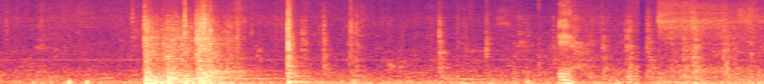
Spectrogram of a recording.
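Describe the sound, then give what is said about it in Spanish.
A heavy wooden church door of the San Lorenzo parish swings shut at the end of Holy Week with a loud, booming thud followed by a sharp latch clank, then a lingering rumble and scattered clatter, with crowd murmur in the background. “Los últimos nazarenos que permanecían aún detrás del paso, y esta va a ser la puerta que cierre la Semana Santa aquí en San Lorenzo, esta que ya van ustedes a escuchar.”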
